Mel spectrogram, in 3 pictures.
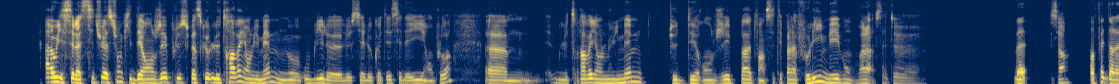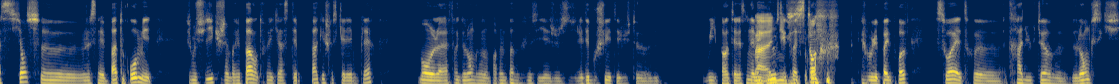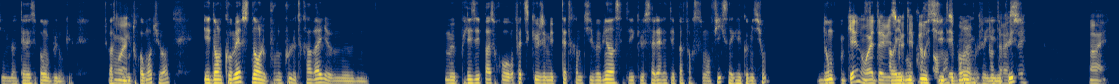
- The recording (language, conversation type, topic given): French, podcast, Peux-tu me parler d’une erreur qui t’a fait grandir ?
- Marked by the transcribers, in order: tapping; laugh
